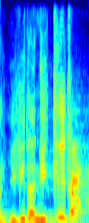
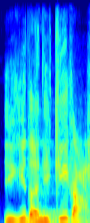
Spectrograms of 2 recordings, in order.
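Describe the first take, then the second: First: Higher, louder Gyeongsang dialect shout; louder Gyeongsang retort. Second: Loud blunt Gyeongsang snap; Gyeongsang dialect retort. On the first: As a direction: throw it back even louder in Gyeongsang dialect. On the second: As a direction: bark it out in thick Gyeongsang dialect. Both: Retold or imitated. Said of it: "경상도 사람이 뭐라 그랬다고요?".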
